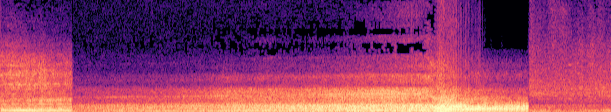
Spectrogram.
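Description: A rally car approaches and roars past up close.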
